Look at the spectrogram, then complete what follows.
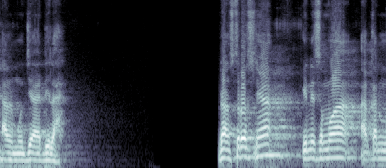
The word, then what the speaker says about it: Al-Mujadilah: Orang sering baca Al-Mujadalah, tapi mungkin bagi saya yang lebih tepat bacanya Al-Mujadilah.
